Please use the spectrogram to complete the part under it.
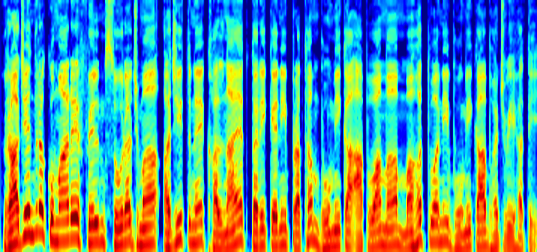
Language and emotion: Gujarati, neutral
